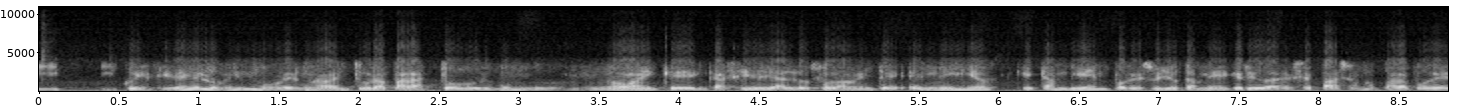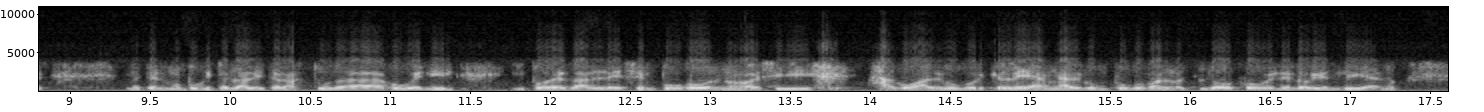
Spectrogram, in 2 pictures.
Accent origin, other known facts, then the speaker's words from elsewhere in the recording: Cádiz, Andalusia, Spain; Como buenos gaditanos que somos, nos gusta mucho el humor.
